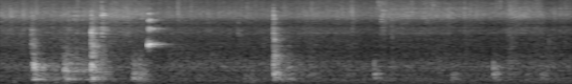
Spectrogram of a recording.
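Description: A metal spatula clinking and knocking against a frying pan on a gas hob as a sandwich is turned. A quick run of knocks in the first second, one ringing briefly, another about two seconds in, then lighter taps, over a faint frying hiss.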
